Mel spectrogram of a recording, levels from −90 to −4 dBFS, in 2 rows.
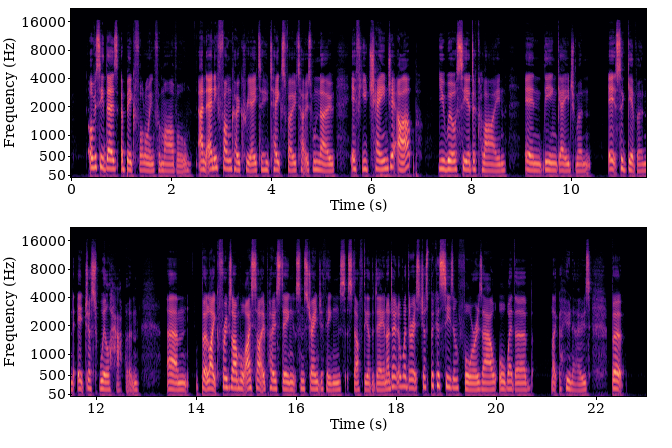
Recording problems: none

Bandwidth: 16.5 kHz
